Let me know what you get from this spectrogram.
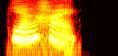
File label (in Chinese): "沿海", Chinese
